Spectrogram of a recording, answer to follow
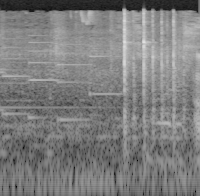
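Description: Electronic sounds of a fruit slot machine (maquinita): a short falling run of beeping tones, then, just past a second in, a quick run of sharp ticks as the lights chase around the symbol ring during a spin.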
